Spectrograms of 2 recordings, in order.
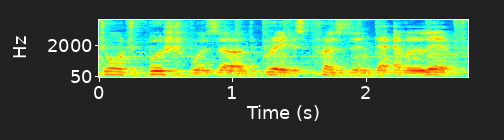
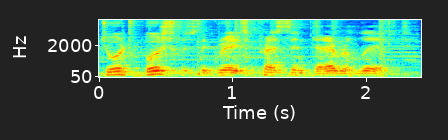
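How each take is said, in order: First: It is spoken in a British accent. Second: It is spoken in an American accent. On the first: It sounds more believable. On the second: It sounds less believable.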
